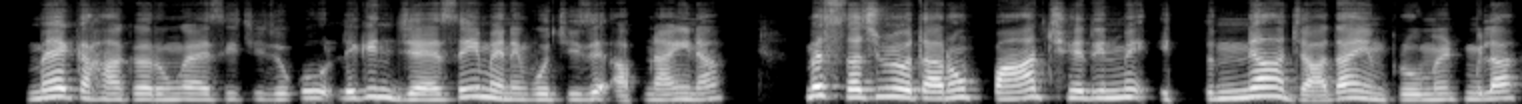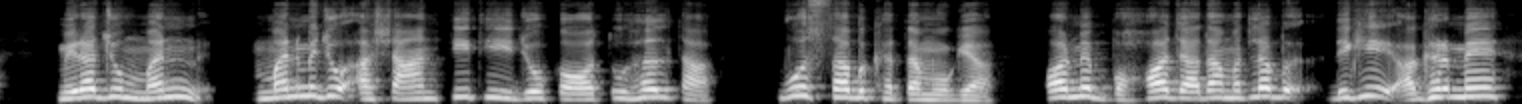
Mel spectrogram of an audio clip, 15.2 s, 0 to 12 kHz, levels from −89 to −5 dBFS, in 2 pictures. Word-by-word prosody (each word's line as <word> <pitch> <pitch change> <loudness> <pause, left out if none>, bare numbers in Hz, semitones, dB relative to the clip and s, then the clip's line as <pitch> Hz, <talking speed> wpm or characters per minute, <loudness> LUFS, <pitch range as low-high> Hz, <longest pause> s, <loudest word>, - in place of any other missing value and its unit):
मैं 260 +5 +4
कहाँ 195 -5 -2
करूँगा 185 0 -2
ऐसी 180 +1 -6
चीज़ों 185 0 -9
को, 220 +3 -2
लेकिन 245 +3 0
जैसे 175 +5 +1
ही 270 - +2
मैंने 215 -7 +1
वो 180 - 0
चीज़ें 180 +3 -2
अपनाई 170 +5 -3
ना, 195 +4 -4 0.4
मैं 300 - +10
सच 250 -4 +2
में 270 -1 +3
बता 230 -3 +5
रहा 235 +4 +3
हूँ 250 -1 -6
5-6 235 +4 +3
दिन 230 +1 -1
में 250 -1 -1
इतना 215 +9 +2
ज़्यादा 205 - +2
इंप्रूवमेंट 180 -3 -2
मिला। 205 +3 +1 0.4
मेरा 225 +5 +5
जो 260 - +1
मन 235 +3 0 0.4
मन 255 +4 +3
में 295 - +1
जो 280 - -1 0.2
अशांति 205 +5 -2
थी। 240 -2 -2
जो 215 - +2
कौतूहल 205 +7 +1
था, 150 - -4 0.3
वो 295 +5 +1
सब 250 -4 +1
ख़त्म 190 -3 -1
हो 165 -1 -2
गया। 150 -3 -2 0.3
और 250 +2 +6
मैं 275 -4 +1
बहुत 215 +8 +2
ज़्यादा 225 +1 +3
मतलब 245 +2 +1 0.2
देखिए 245 +5 -1
अगर 250 +7 +3
मैं 275 0 +3
220 Hz, 200 wpm, -20 LUFS, 185-250 Hz, 0.4 s, मैं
